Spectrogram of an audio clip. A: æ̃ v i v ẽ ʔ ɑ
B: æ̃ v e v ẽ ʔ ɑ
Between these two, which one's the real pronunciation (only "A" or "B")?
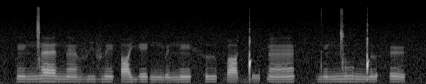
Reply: A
